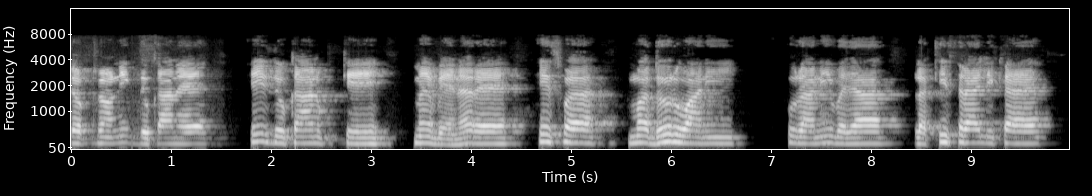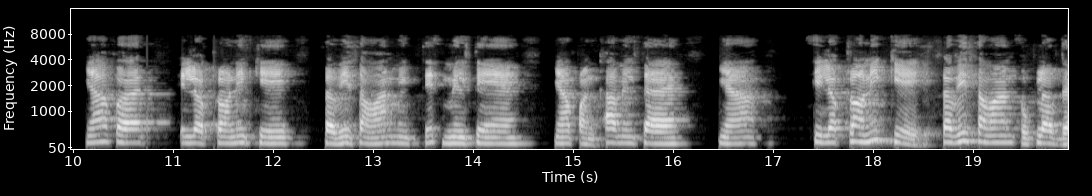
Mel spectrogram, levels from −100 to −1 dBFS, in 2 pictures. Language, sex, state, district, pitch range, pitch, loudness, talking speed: Hindi, male, Bihar, Lakhisarai, 155-175 Hz, 165 Hz, -15 LUFS, 125 wpm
